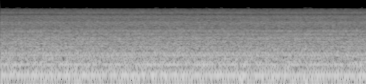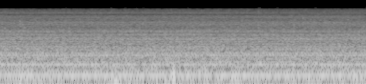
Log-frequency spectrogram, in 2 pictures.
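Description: Steady low engine hum, like an idling engine heard from a distance, even and unchanging throughout.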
